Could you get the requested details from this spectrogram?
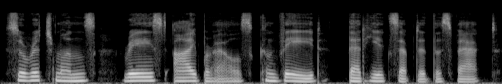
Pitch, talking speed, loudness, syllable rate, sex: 155 Hz, 120 wpm, -18 LUFS, 3.7 syllables/s, female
